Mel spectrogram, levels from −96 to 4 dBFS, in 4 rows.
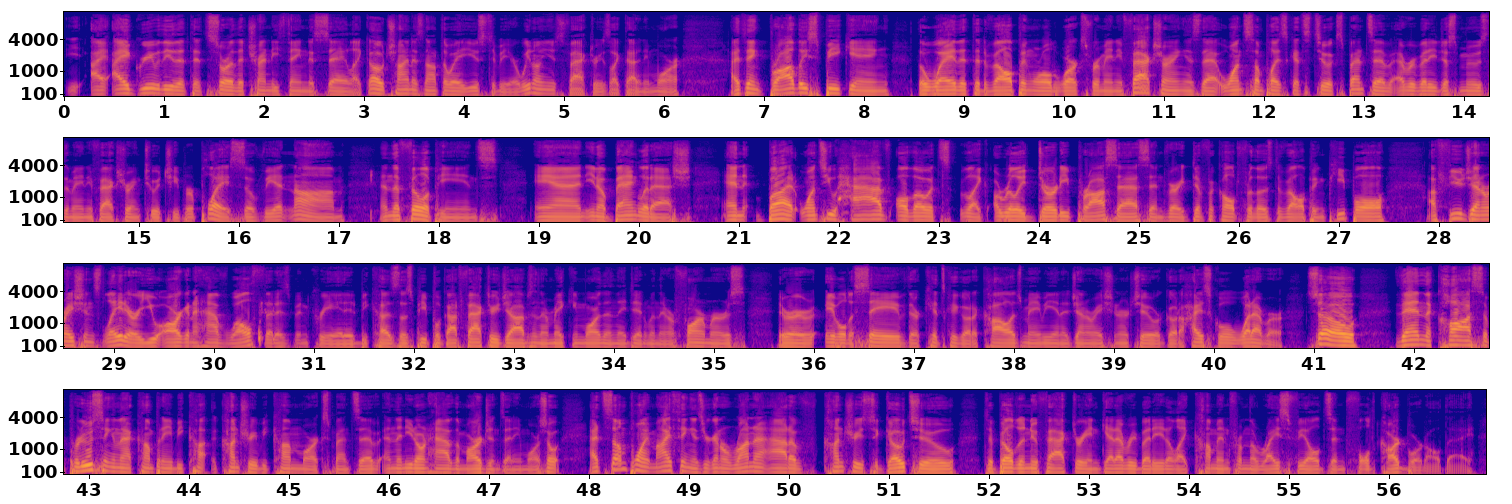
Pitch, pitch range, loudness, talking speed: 105 Hz, 95-110 Hz, -30 LUFS, 215 wpm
